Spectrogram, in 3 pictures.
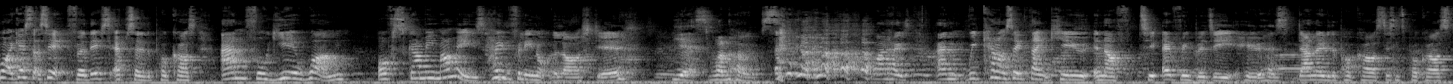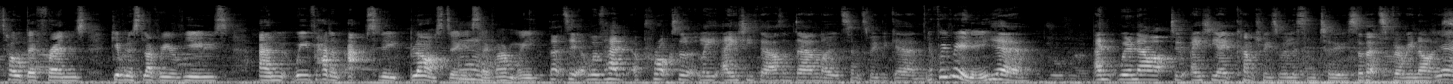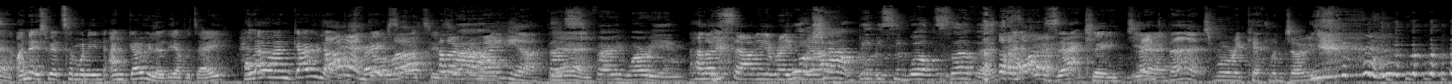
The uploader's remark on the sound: Live from the Latitude festival. Many thanks to the lovely people from the New Statesman who let us record in their backstage area. Sorry the sound quality's not so great - it's festival ambience, innit.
